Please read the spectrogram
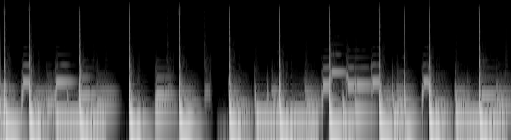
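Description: Electronic music with a drum-machine beat, about two hits a second, over a deep bass line, with short breaks in the beat.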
